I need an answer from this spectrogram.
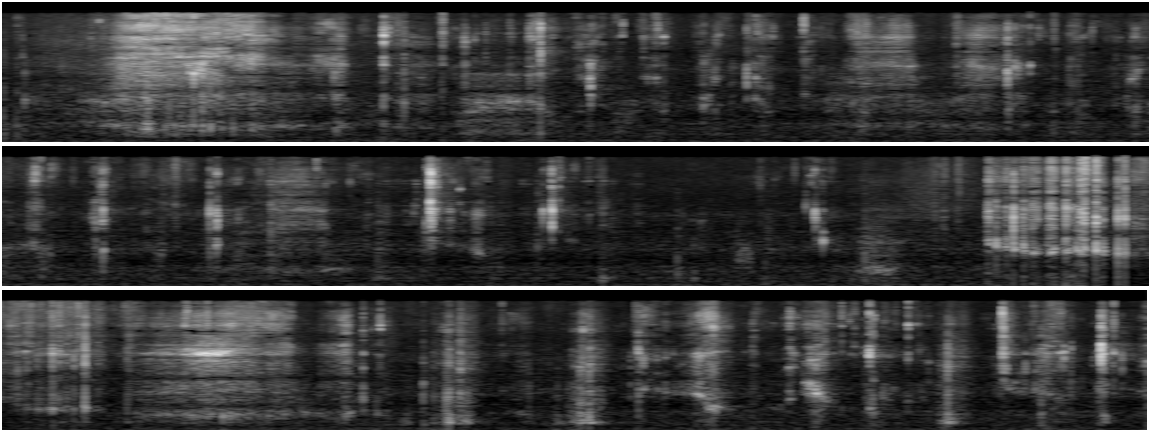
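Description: A person chewing and biting roasted pork with crisp skin: a run of wet mouth clicks and crunches, with a few longer, louder spells of chewing about a second in and again near the middle.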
